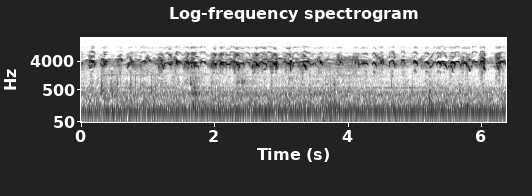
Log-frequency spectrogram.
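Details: Many newly hatched Brahma and Wyandotte chicks, hatched 4 August 2024, peep loudly and almost without pause. Bright, high chirps pile over one another above a quiet low hum.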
